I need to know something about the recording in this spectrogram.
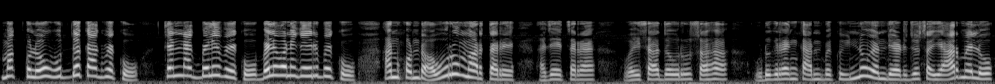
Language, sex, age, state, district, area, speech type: Kannada, female, 60+, Karnataka, Bangalore Rural, rural, spontaneous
